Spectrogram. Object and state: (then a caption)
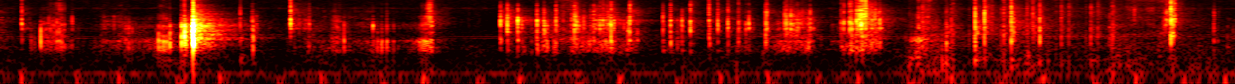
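Plastic bleach jug. Long nails tap and scratch the screw cap, handle and body of a white HDPE plastic jug of oxygen bleach, hollow with powder inside. Dense dry clicks and scratchy, rustling strokes continue throughout, with one sharper, louder tap early on, over a faint steady low hum.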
